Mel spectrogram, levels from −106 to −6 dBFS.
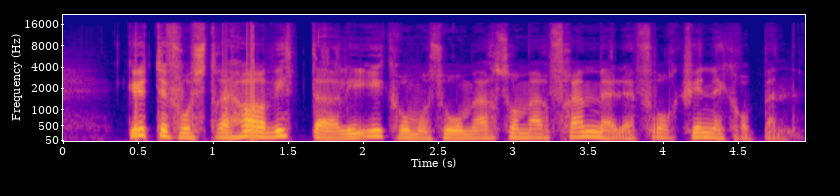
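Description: Speech, with two kinds of playback fault. A repeated buffer occurs three times, at 0.49–0.51 s, 1.74–1.77 s and 3.95–3.97 s: new audio arrived late, so the device replayed its last 23 ms block once, which fits a 1024-sample buffer, producing a brief stutter with a hard join. From 0.86 to 1.30 s, processor overload crackle: an overloaded processor missed about fifteen deadlines on very small buffers, around 1.5 ms each, skipping them and leaving a gritty burst of crackle over the speech.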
